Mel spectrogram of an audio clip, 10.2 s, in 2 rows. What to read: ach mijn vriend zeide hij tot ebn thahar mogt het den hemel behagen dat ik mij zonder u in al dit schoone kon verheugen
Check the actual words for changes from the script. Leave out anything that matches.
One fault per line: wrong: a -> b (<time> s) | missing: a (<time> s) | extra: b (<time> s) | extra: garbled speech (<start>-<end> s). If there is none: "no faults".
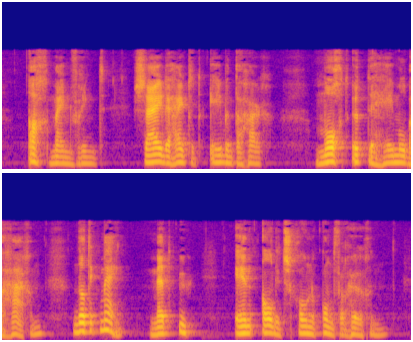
wrong: zonder -> met (6.9 s)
